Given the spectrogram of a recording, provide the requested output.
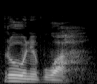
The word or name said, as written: runy bgwa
